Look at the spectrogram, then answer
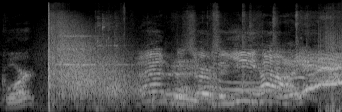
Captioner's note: gun shot; cheers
